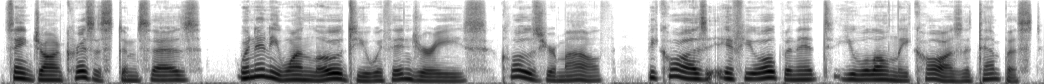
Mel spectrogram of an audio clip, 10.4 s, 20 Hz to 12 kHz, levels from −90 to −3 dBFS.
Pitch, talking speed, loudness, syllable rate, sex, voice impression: 155 Hz, 140 wpm, -16 LUFS, 3.9 syllables/s, male, very masculine, very middle-aged, very thick, slightly tensed, powerful, slightly bright, slightly soft, clear, fluent, slightly raspy, slightly cool, intellectual, slightly refreshing, sincere, very calm, mature, friendly, reassuring, slightly unique, elegant, slightly wild, sweet, slightly lively, kind, modest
